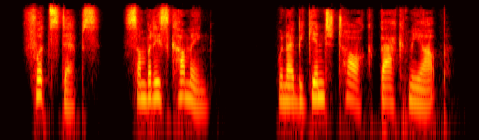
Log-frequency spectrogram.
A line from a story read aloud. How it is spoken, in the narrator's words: whispered in his ear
